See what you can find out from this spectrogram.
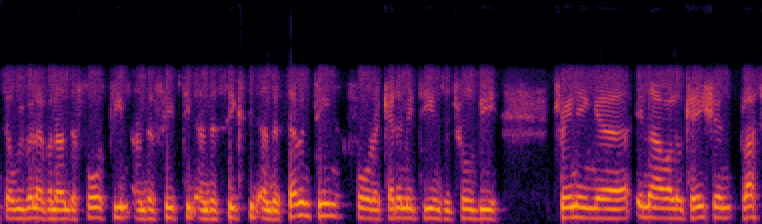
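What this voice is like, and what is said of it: Slight German accent. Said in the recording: “From Germany, as maybe you picked up by the slight accent.”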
